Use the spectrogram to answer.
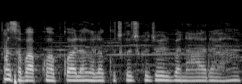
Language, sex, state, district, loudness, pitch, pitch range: Marwari, female, Rajasthan, Churu, -19 LUFS, 185 Hz, 175-190 Hz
